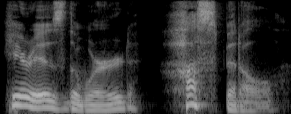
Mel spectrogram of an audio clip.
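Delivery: normal talking voice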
